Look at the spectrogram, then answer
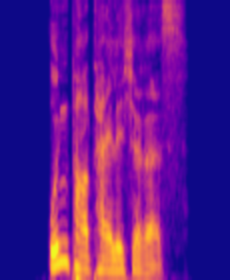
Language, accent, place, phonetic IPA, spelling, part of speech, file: German, Germany, Berlin, [ˈʊnpaʁtaɪ̯lɪçəʁəs], unparteilicheres, adjective, De-unparteilicheres.ogg
- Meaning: strong/mixed nominative/accusative neuter singular comparative degree of unparteilich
